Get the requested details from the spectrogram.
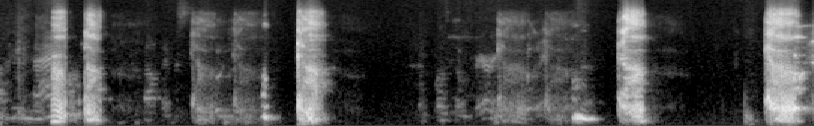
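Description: A person on an online call coughs while unmuted: several sharp coughs in short bursts, some in quick pairs, mixed with low throat-clearing grunts and faint murmurs between them.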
